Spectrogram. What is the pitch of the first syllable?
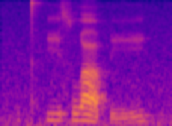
high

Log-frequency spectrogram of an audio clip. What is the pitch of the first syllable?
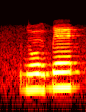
low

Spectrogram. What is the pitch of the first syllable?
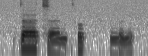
high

